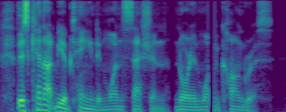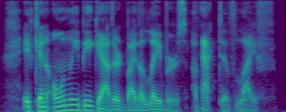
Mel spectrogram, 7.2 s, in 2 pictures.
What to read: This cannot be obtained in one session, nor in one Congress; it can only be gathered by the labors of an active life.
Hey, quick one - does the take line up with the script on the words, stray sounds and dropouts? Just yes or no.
no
